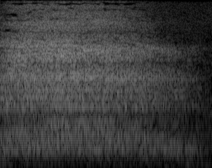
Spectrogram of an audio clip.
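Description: A single long, steady inhalation through the nose, fairly loud, a breathy hiss that holds for over a second before tapering off, with no talking, taken while counting breaths.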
